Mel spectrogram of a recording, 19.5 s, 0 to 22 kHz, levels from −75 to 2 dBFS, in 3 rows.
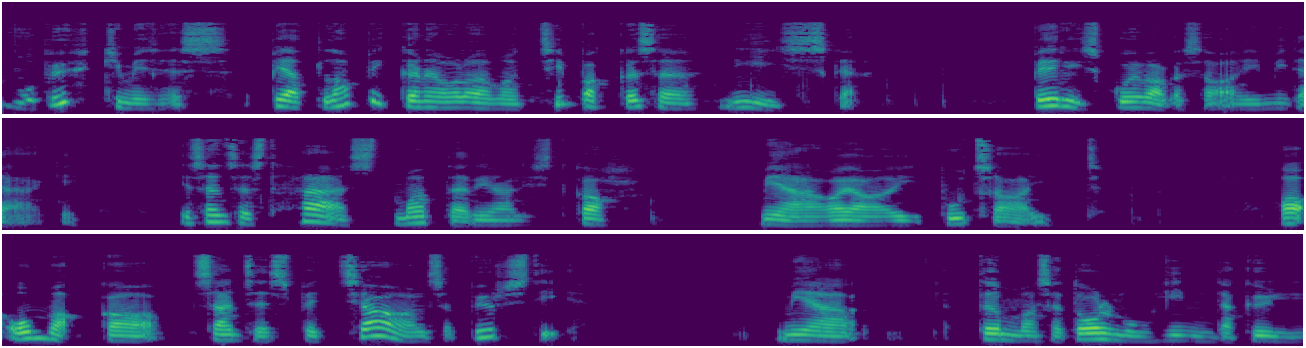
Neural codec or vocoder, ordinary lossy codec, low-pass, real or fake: none; MP3, 48 kbps; 19.8 kHz; real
